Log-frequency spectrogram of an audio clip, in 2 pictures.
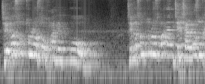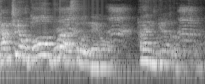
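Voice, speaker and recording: A man's voice: extremely high pitch, big pitch swings, moderate pace, warm tone, slight background noise, pitched above the performer's own voice. A male pastor voicing a grieving mother who pleads and repents in prayer, in a hall with heavy echo. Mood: tearful pleading. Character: grieving mother praying in tears. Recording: echoey church hall from far off.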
